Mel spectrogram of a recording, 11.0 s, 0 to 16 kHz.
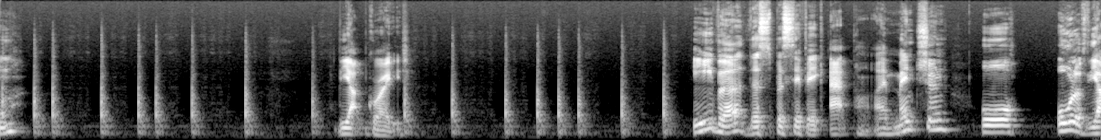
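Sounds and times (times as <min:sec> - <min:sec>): pen tapping on glass: 0:00.3 - 0:03.4, 0:04.0 - 0:06.8.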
